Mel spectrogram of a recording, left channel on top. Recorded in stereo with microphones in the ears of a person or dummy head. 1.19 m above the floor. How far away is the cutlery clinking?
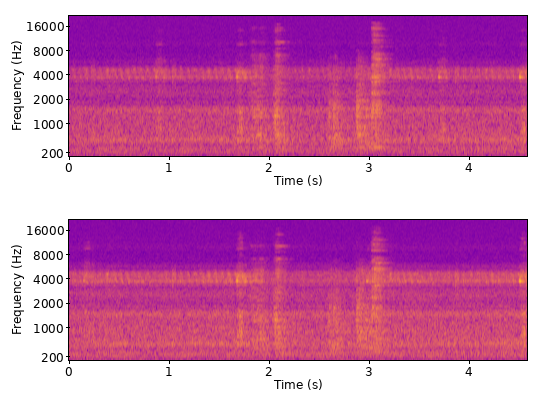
About 8.5 m.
